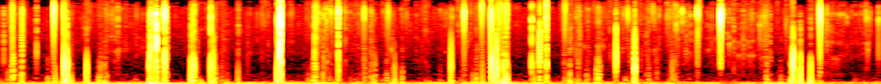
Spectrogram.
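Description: A thin black spiral-tipped ear pick scratches and pokes the foam surface of a small black foam-covered binaural microphone seated in the canal of a skin-colored silicone dummy ear. Close, dry scraping and crackling taps come in quick, irregular bursts over a low, steady hum.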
